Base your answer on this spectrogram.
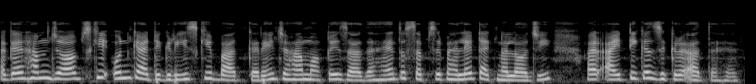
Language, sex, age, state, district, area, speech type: Urdu, female, 18-30, Delhi, North East Delhi, urban, spontaneous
